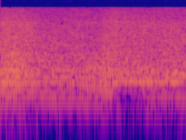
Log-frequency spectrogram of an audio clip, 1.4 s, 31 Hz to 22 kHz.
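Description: An Audi R8 engine in the racing game Forza Motorsport 3 hums at a steady, fairly quiet drone, its pitch dipping slightly partway through, with no voices.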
